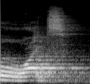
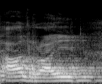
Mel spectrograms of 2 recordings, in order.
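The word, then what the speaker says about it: all right: It means जब भी हमारे पास ए और एल एक साथ आएगा तो हमारा प्रोनाउंसिएशन निकलेगा ओ, इसीलिए हम कहेंगे ओ राइट.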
